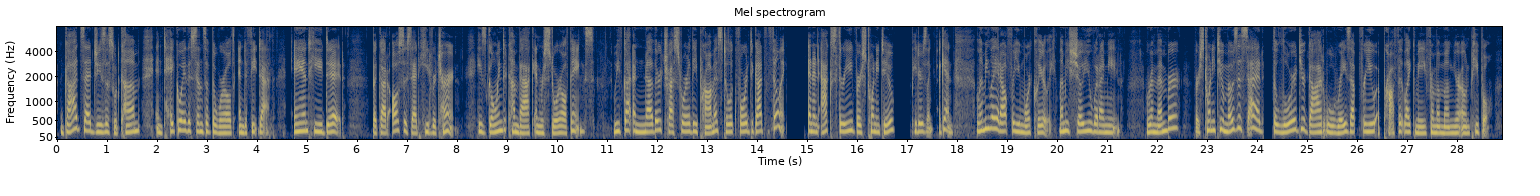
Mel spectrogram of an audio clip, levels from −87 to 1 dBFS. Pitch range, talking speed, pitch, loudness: 190-225 Hz, 195 wpm, 210 Hz, -20 LUFS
